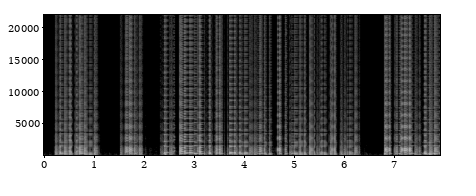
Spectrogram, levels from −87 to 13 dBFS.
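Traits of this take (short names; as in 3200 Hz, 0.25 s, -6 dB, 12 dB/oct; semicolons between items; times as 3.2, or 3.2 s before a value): tremolo saw down 10 Hz, depth 100%; phasing stages 6, 0.39 Hz, lowest notch 440–2600 Hz; aliases and images of a low sample rate 1800 Hz, jitter 0%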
